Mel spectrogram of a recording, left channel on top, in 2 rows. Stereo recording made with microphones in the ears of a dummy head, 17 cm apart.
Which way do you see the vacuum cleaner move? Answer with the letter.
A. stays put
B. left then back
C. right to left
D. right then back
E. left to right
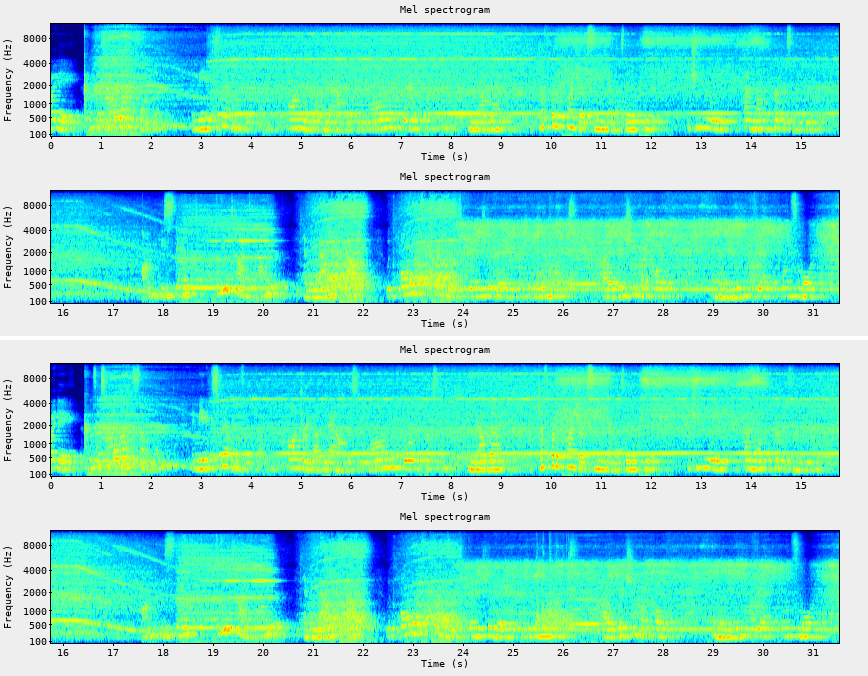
D.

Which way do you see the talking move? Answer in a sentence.
You can hear the talking move from right to left.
